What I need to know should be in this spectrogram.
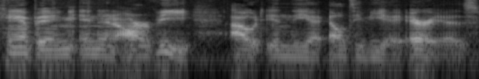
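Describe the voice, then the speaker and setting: Noticeable background noise is audible throughout. A man does the talking. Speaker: full-time RVer. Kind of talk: casual talk to camera.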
